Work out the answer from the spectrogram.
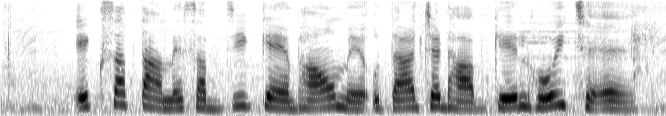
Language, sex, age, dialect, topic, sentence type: Maithili, female, 18-24, Southern/Standard, agriculture, question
